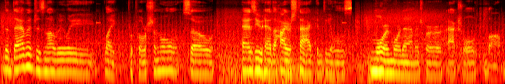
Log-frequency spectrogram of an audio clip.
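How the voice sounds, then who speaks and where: A man's voice: mid-range voice, fairly even intonation, takes it slowly. A man chatting casually as co-commentator on a game stream, explaining how the game works. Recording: clear noise of game audio behind. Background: video game sounds.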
